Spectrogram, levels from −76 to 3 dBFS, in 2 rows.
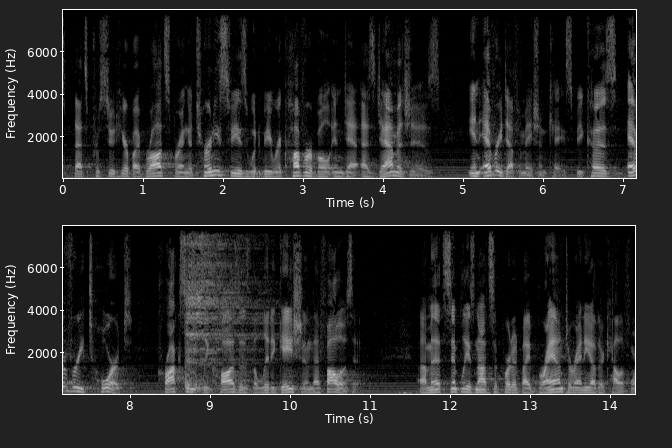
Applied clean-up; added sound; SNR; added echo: none; Crash cymbal; 9 dB; none.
